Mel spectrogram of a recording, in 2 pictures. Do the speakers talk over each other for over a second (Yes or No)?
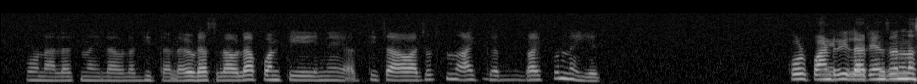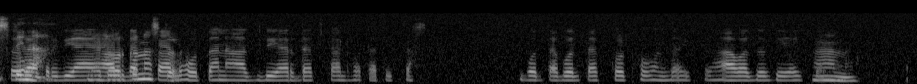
Yes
